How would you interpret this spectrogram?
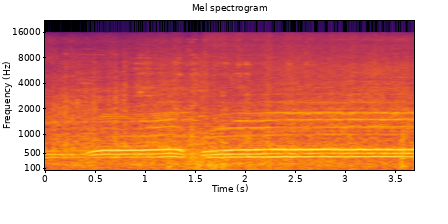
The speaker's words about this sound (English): For the next six decades, the train came through the town of Point Reyes Station several times a day, on tracks which ran right down the main street. The hissing, steaming engines transported lumber from the Russian River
